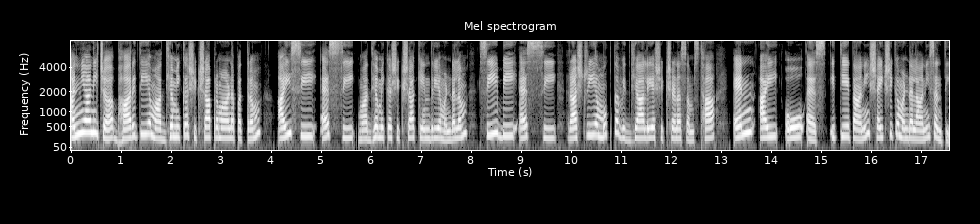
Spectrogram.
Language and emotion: Sanskrit, neutral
